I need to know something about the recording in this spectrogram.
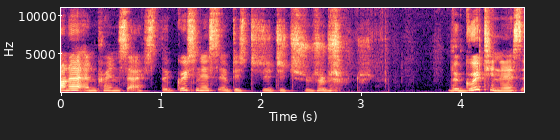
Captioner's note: laughs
